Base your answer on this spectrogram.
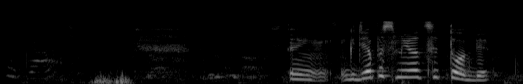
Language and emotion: Russian, neutral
